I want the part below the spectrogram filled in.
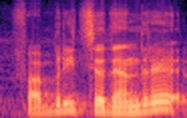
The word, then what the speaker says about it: Fabrizio De André: Fabrizio De André, la canzone di Marinella.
